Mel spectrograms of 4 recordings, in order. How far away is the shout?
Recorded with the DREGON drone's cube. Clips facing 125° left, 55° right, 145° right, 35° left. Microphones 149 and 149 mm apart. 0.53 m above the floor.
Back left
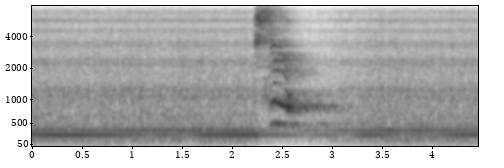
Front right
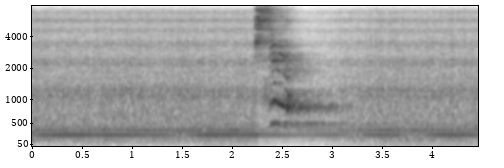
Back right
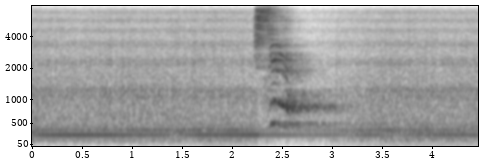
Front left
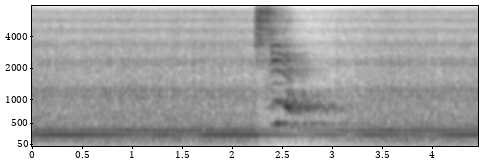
About 4.5 m.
